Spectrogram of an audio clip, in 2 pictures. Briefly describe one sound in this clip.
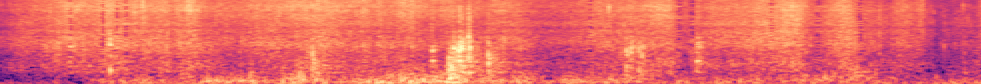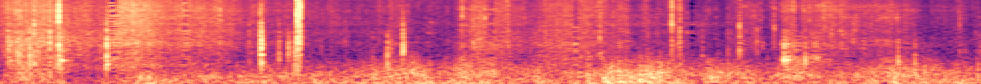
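Empty cans and bottles clatter into a plastic bin.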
